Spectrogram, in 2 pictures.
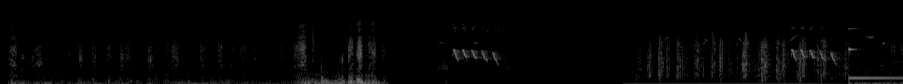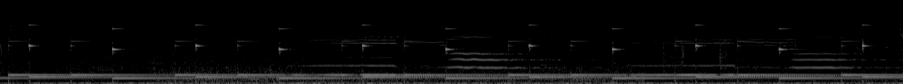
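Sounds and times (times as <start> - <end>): birds chirping: 7.7 - 18.0.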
